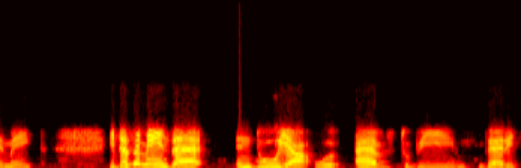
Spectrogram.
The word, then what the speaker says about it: Nduja: accent at the beginning they make you aspirate you know i don't know how you say it in english anyway it's a way to pronounce it that makes it sound like it is an eye in do ya okay so that's a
